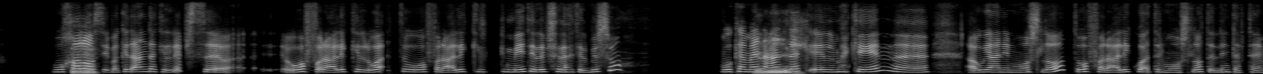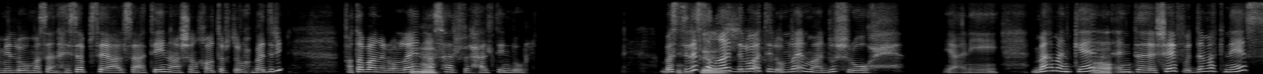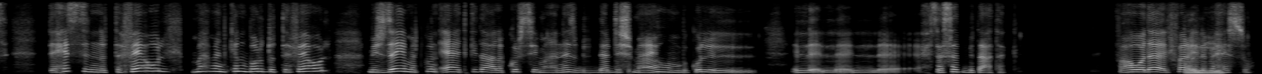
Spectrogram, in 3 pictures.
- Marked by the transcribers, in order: tapping; in English: "الأونلاين"; in English: "الأونلاين"
- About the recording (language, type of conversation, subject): Arabic, podcast, إزاي بتجهّز لمقابلة شغل؟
